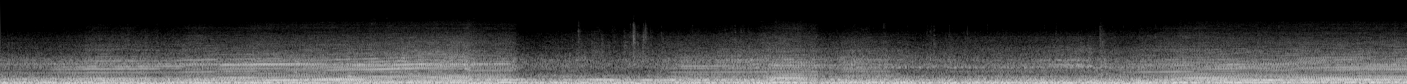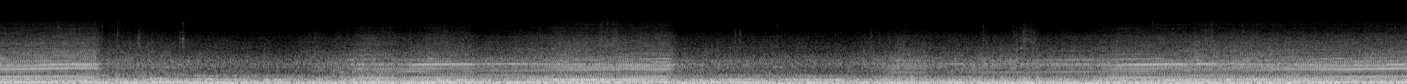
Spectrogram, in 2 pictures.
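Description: BMW E92 M3's 4.0-litre V8, with aftermarket downpipes, being driven hard on track, heard from inside the cabin: it revs up again and again, its pitch climbing for several seconds at a time and breaking off sharply at each lift or shift, over a steady heavy rumble of road and wind noise.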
